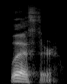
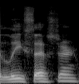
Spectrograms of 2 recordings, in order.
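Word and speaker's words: Leicester: I've been saying it wrong all Is it Lester or Liechester? Lester. Okay, cool. Some people say Lee Lester. I'm like that's crazy.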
